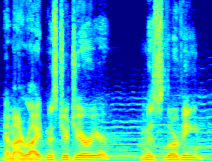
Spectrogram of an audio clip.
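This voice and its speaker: An actor voices a man in command of a fortress in an anime game. He is dry, courteous and unhurried in authority, at a middling pitch. Soft music sits behind him. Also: steady tone, lightly acted. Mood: composed, wry. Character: composed, wry man in charge of a fortress. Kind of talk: anime-style video game voice acting.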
